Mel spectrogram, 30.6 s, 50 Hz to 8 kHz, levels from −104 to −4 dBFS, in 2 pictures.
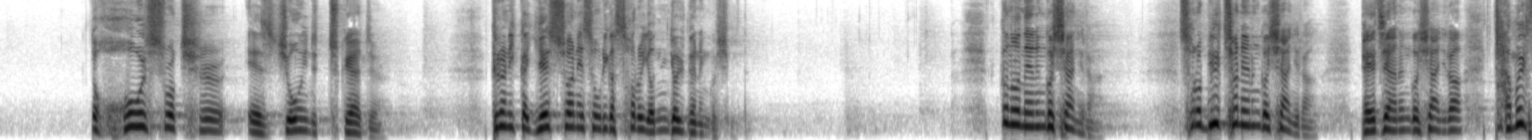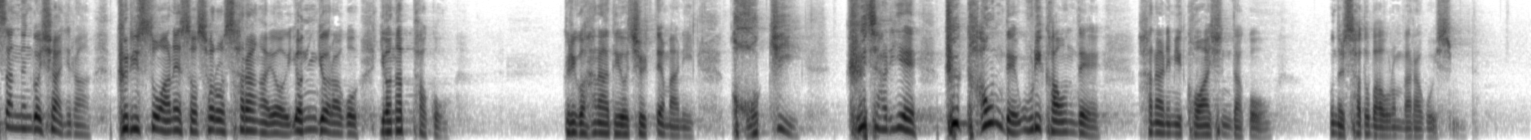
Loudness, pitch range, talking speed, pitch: -20 LUFS, 155-230 Hz, 320 characters per minute, 195 Hz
